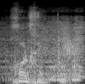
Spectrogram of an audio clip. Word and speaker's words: Jorge: La première chose à savoir sur Lorenzo, c'est la bonne prononciation de son prénom. Jorge, Jorge ou simplement Georges. Sachez simplement que les Espagnols, eux, l'appellent Jorge.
